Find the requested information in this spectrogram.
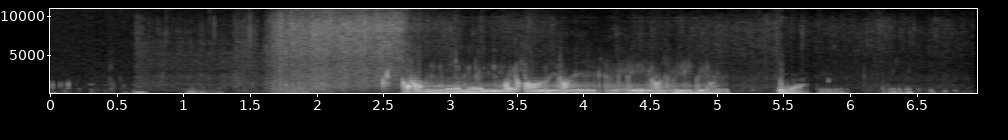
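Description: Loud, prolonged gurgling rumble with bubbling bursts, then short gurgles; ordinary bowel sounds of stomach growling.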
